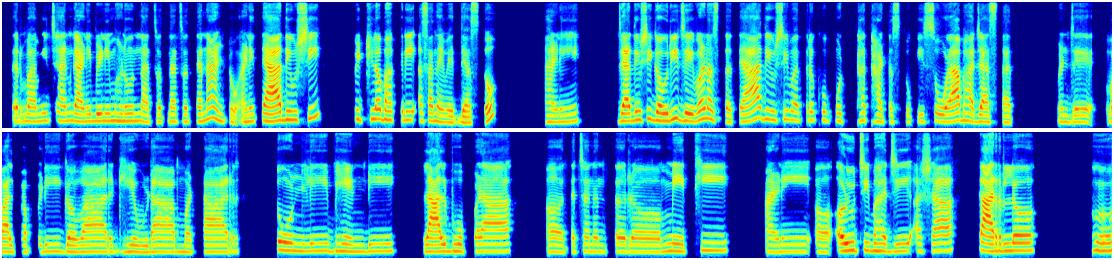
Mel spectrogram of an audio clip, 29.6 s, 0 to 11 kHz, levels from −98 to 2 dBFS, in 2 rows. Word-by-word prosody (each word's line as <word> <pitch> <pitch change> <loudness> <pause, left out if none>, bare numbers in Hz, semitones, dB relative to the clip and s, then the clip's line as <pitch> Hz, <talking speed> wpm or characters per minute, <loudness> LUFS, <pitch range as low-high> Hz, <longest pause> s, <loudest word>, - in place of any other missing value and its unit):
तर 180 0 0
मग 190 - -4
आम्ही 190 +2 -3
छान 200 -1 -1
गाणी-बिणी 190 0 +2
म्हणून 195 0 -1
नाचवत-नाचवत 180 0 -4
त्यांना 195 +8 +1
आणतो. 185 - -2
आणि 180 +2 -2
त्या 195 0 +9
दिवशी 230 +7 +1 0.5
पिठलं-भाकरी 230 -2 0
असा 200 -1 -1
नैवेद्य 160 -4 -1
असतो. 150 - 0 0.7
आणि 170 +3 -4 0.5
ज्या 195 0 +8
दिवशी 225 +5 +1
गौरी 210 +5 +5
जेवण 205 +6 +4
असतं, 235 -7 -2
त्या 195 +8 +4
दिवशी 235 -1 -2
मात्र 215 -2 -5
खूप 215 -3 -9
मोठा 195 +1 -8
थाट 175 -2 -5
असतो, 165 -1 -10
की 180 - -6
16 180 +1 +3
भाज्या 185 -4 +1
असतात 160 -2 -4 0.6
म्हणजे 170 -1 -4 0.4
वालपापडी, 175 +1 -2
गवार, 175 0 +1
घेवडा, 170 -1 -2 0.2
मटार, 175 +1 -2 0.6
तोंडली, 195 -2 0
भेंडी, 190 0 -3 0.4
लाल 180 0 +7
भोपळा 185 0 -1 0.7
अ, - - -4 0.2
त्याच्यानंतर 180 0 -4
अ, 175 -1 -1
मेथी 205 +3 -1 0.5
आणि 175 +1 -2 0.3
अ, - - -5 0.3
अळूची 205 +2 +5
भाजी 190 -1 -1 0.2
अशा 195 +2 +2 0.4
कारलं. 200 +1 +6 0.8
हो. 195 -1 +1
185 Hz, 105 wpm, -24 LUFS, 175-200 Hz, 0.8 s, त्या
